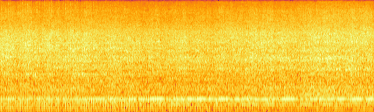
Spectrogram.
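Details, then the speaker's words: Suzuki GSXR motorcycle just after start-up, steady even engine note with a faint on-off hum from the secondary throttle bodies over-opening, which stops shortly after start; engine running perfectly. "there we go yeah overall the bikes running great everything is good"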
